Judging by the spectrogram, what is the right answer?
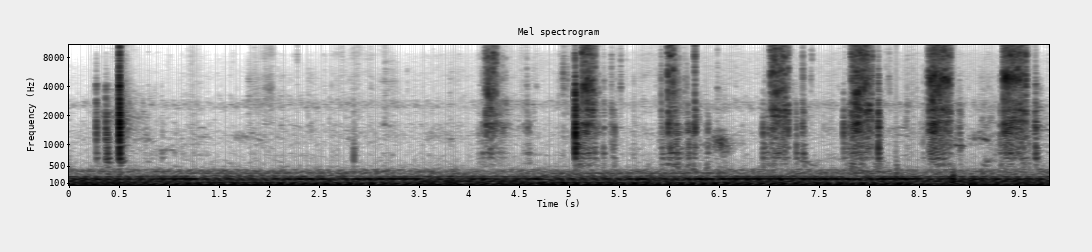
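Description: Hand ratcheting driver clicking in short strokes, roughly one a second, as T30 Torx screws are backed out of the trike's rear light housing, over a steady low hum.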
